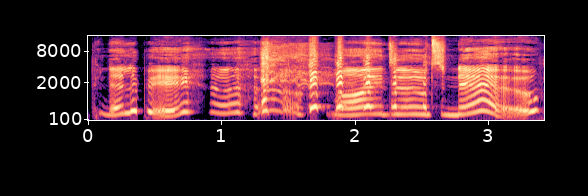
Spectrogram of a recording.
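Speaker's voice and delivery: high, slow, laughing mock aristocrat voice; Dan Aykroyd impression. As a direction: ham up a posh old-money man, cracking up. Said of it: "of Dan Aykroyd".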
